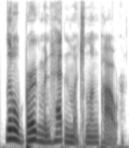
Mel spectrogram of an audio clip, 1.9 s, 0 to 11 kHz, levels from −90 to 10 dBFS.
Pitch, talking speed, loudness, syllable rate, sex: 155 Hz, 185 wpm, -18 LUFS, 5.2 syllables/s, female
